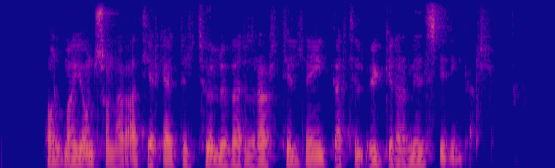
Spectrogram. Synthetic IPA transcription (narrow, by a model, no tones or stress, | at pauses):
pʰawlmajownsɔnaɾa̰ðçjɛɾ̥caːjt̪ɪɾ̥t̪ʰœːlʏvɛɾðɾaɾ̥t̪ʰɪlnejiŋkaɾ̥t̪ʰɪlœːɥcʏnaɾmɪðst̪iːðiŋkaɾ̥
